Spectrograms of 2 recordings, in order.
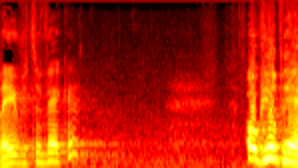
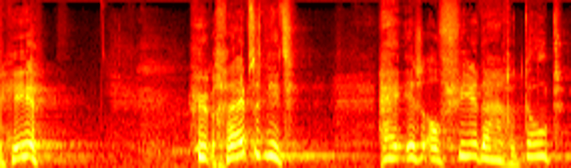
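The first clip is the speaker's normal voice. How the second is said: pleading Martha; 10 semitones higher than usual. Acted. Preacher voicing Martha to Jesus, high pleading protest. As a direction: beg the Lord to understand, voice pitched up high.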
